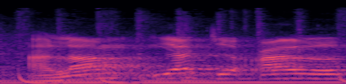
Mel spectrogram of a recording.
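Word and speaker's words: ألم يجعل: Alam yaj'al di situ harus dipantulkan. Kalau alam yaj'al itu salah karena itu huruf qalqalah, maka dalam membacanya ya harus dipantulkan. Alam yaj'al kaidahum fi tadlil, itu yang benar. Yang salah alam yaj'al, karena tidak dipantulkan maka itu bacaannya salah.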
